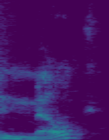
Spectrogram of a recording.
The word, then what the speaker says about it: milk: wait wait wait wait you don't say milk no that's a Midwestern thing Gilbert 100% a Midwestern thing we the only people that say milk that way everyone else pronounces it the way it's spelled how milk milk you're saying milk with an E Yeah write out the letters m l k and then say the word milk milk I didn't hear any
